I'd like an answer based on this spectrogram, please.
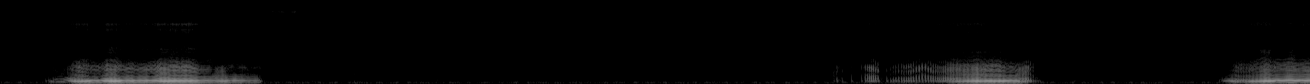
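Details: Sleeping Maltese–Shih Tzu mix dog snoring indoors: three long, droning snores of about two seconds each, with a buzzy tone rich in overtones, separated by long quiet pauses.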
